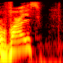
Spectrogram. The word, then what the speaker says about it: Weiss: You know, in German, they pronounce W as V. His name is Dr. Weiss, W-E-I-S-S.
